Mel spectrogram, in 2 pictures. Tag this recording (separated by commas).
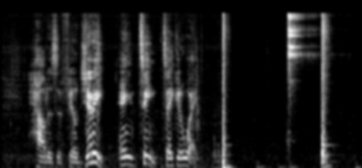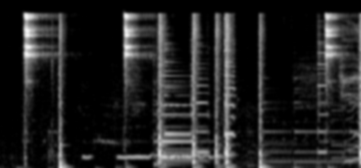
Music, Speech, inside a small room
